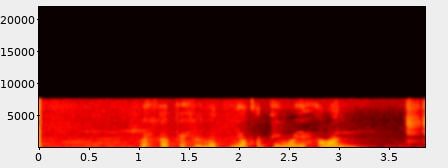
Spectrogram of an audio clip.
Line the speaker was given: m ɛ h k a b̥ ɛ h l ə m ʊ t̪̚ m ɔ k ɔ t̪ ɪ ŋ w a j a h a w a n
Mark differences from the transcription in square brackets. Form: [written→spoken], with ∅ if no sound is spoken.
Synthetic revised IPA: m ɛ h k a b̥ ɛ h l ə m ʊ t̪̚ [m→ɲ] ɔ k ɔ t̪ ɪ ŋ w a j a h a w a n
